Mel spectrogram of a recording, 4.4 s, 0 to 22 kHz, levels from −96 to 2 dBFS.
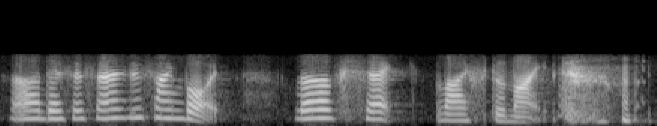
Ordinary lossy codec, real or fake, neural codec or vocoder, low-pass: none; real; none; 3.6 kHz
